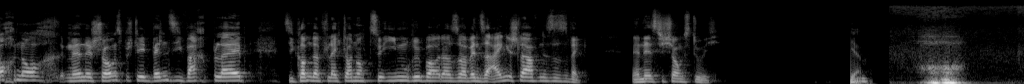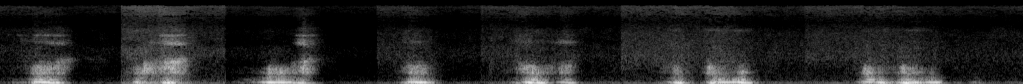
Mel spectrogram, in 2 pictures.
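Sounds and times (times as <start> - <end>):
speech: 0.0 - 7.3, 8.5 - 9.4
man snoring: 9.2 - 9.8, 10.4 - 13.5, 14.2 - 14.7, 15.4 - 16.1, 16.9 - 17.9, 18.8 - 19.8.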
